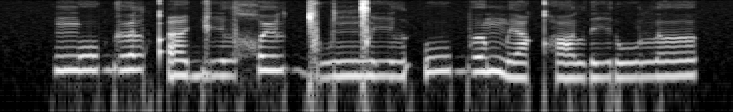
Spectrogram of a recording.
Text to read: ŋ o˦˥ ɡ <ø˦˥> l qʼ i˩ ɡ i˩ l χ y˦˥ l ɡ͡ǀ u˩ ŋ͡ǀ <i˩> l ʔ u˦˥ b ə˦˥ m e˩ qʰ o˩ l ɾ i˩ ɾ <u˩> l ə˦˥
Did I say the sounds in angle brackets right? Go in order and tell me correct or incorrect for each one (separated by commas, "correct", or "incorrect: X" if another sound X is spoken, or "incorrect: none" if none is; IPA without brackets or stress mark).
correct, correct, correct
